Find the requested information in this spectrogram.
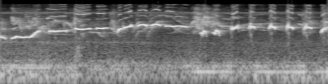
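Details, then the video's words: Oriental magpie-robin song aimed at provoking another bird to fight; opens with a long rising whistle that climbs in steps, then turns into a string of short, sharp repeated notes about four per second. "gak mungkin gak nyaut Kacer gacor bikin kacer ngamuk"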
